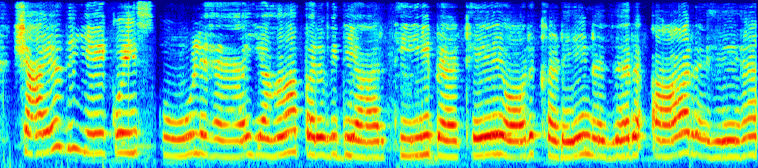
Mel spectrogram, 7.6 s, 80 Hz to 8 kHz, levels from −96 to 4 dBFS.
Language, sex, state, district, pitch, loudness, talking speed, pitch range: Hindi, female, Jharkhand, Sahebganj, 310 Hz, -13 LUFS, 120 wpm, 285-330 Hz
